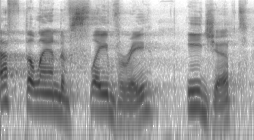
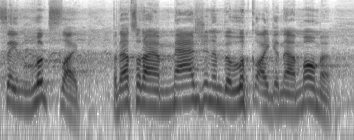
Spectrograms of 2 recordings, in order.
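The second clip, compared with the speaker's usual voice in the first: plain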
